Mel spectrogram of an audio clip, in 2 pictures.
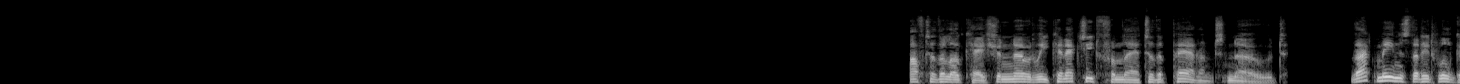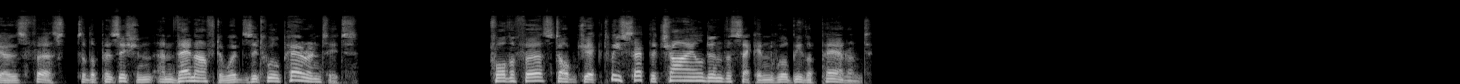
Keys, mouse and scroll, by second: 0.1-1.3 scroll up 12, 1.3 click, 1.8 click, 2.2-4.0 middle drag, 4.0-5.0 scroll down 2, 5.0-5.8 scroll down 1, 23.7 click, 25.2-27.0 drag, 27.0 scroll down 3, 27.2-27.6 middle drag, 27.6-28.5 scroll down 1, 28.5 click.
